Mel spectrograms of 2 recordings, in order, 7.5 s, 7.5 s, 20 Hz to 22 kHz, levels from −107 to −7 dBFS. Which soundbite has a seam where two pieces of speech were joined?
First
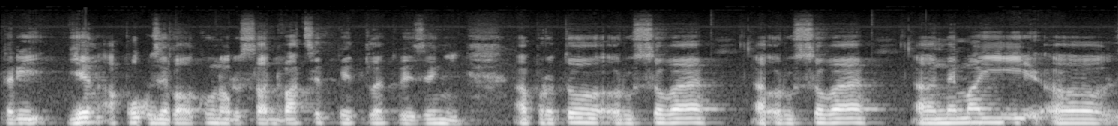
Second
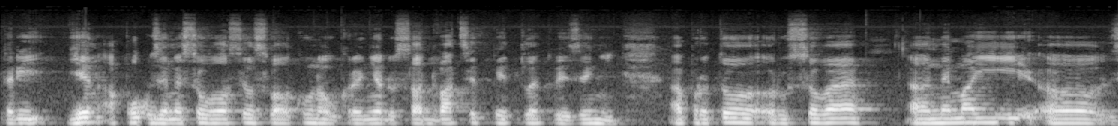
first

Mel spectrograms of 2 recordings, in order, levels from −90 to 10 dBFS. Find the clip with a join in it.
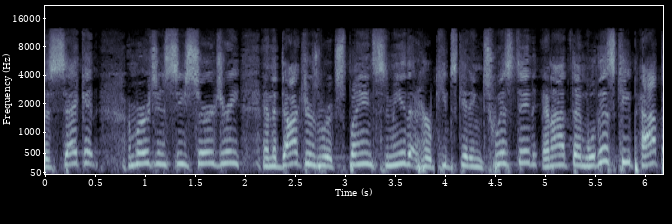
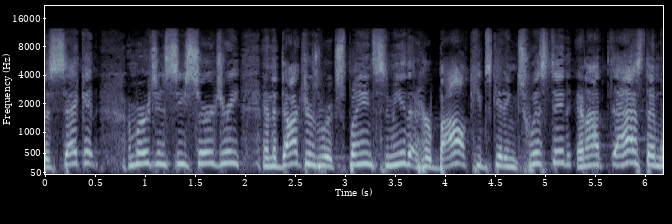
first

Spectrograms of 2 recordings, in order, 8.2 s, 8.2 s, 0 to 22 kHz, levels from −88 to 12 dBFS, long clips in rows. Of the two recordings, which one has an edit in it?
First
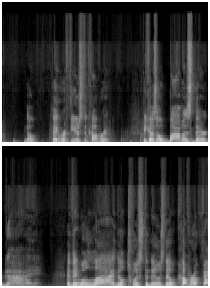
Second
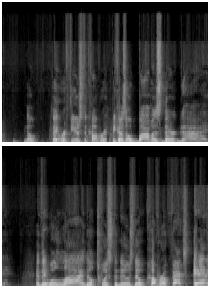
second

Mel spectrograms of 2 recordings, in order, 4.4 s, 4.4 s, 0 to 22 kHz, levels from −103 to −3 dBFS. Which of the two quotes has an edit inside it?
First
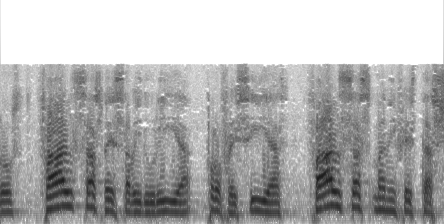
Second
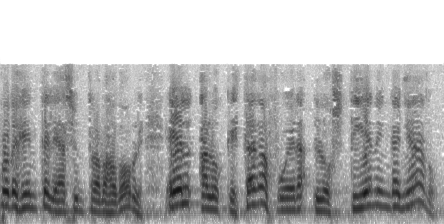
first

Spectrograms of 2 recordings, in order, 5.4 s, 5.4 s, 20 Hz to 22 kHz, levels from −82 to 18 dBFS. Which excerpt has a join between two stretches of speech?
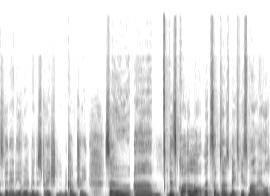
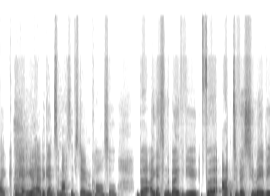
second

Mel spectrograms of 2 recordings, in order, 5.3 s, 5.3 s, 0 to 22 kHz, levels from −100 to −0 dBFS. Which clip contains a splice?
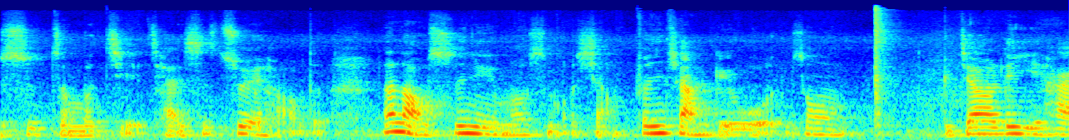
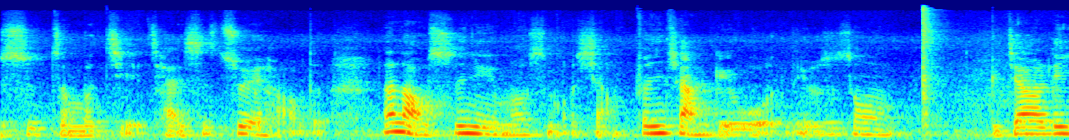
first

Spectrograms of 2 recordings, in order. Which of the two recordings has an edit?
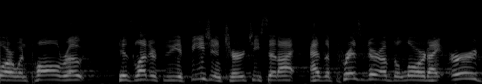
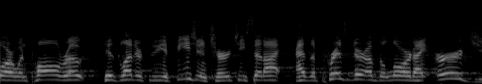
second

